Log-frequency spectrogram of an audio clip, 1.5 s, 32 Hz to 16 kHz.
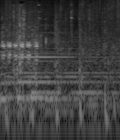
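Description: Sheep bleat in Red Dead Redemption 2 as a small flock is herded, several wavering calls overlapping close by over a low game background.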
